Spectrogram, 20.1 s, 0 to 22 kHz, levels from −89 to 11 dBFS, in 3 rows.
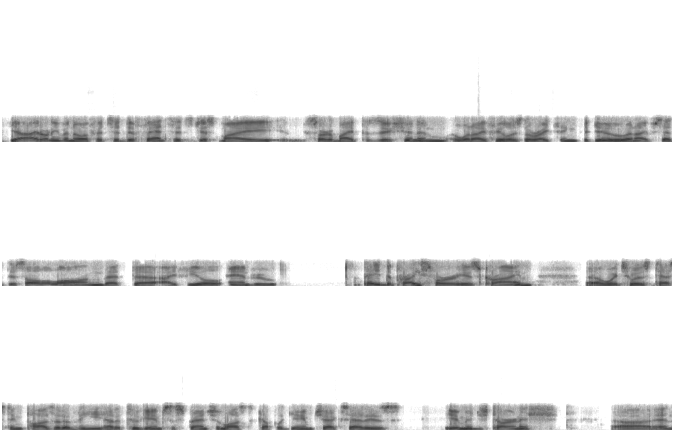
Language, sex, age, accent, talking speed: English, male, 60-79, American, 195 wpm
